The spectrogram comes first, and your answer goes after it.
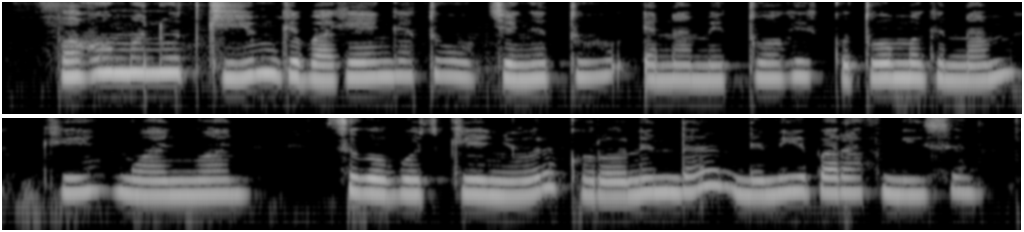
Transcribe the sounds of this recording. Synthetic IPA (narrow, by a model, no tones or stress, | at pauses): pakomonutkʰijumkɪbakɛŋɡetuk̚t͡ʃeŋetuenamitwɔkikotomekinamkʰiŋwaɲŋwaɲ | sikobot͡ʃkeɲoɾikoɾonendanemipaɾakmisin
